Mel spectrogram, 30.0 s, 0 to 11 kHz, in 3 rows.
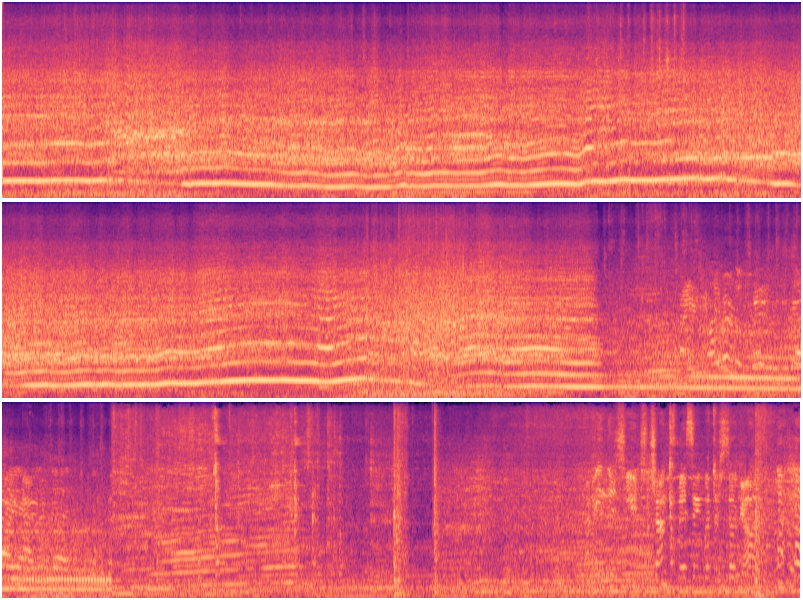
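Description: Drift car's engine heard from inside the cabin, revving up and down repeatedly through a drift run. About 17 seconds in the revving stops and the pitch falls steadily as the car slows, and from about 21 seconds it runs lower and quieter.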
